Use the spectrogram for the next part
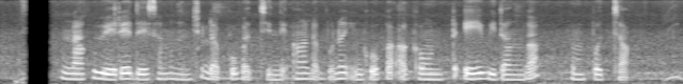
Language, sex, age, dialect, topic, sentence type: Telugu, female, 18-24, Southern, banking, question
